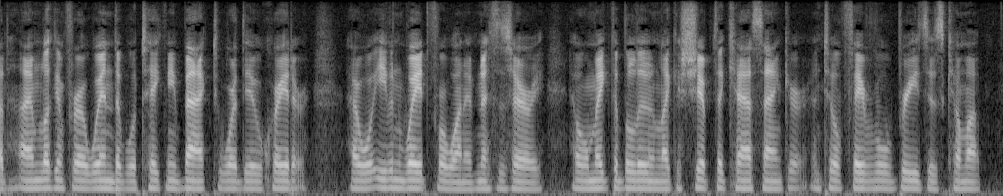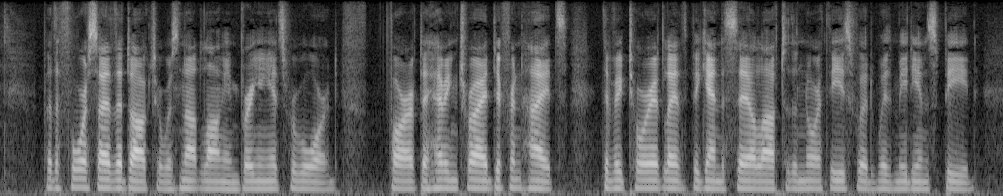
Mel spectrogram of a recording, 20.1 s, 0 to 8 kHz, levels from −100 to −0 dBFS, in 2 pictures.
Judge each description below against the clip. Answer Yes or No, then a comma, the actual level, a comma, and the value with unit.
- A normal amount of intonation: No, narrow, 1.3 semitones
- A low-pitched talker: Yes, low, 120 Hz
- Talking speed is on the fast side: Yes, fast, 210 wpm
